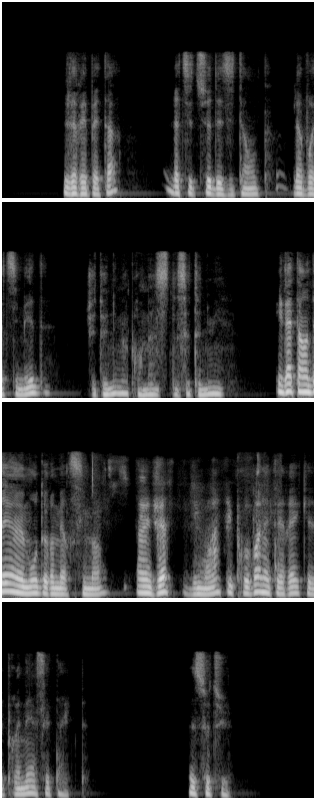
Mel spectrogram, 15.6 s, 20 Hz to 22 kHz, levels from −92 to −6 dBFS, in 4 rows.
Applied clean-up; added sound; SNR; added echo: neural mask model Resemble Enhance denoiser.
